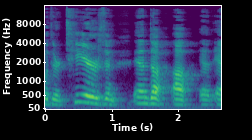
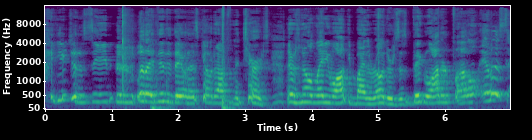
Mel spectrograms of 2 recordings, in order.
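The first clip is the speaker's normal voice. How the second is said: laughing hard, voice climbing high and breaking; can barely get the words out for laughing; laughing while telling; 5 semitones higher than usual. Real, not acted. Laughing while telling funny story.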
